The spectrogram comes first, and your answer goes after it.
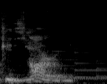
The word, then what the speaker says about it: Kizaru: Like I told you, I butchered the fuck out of his name. You talking about Kizaru?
